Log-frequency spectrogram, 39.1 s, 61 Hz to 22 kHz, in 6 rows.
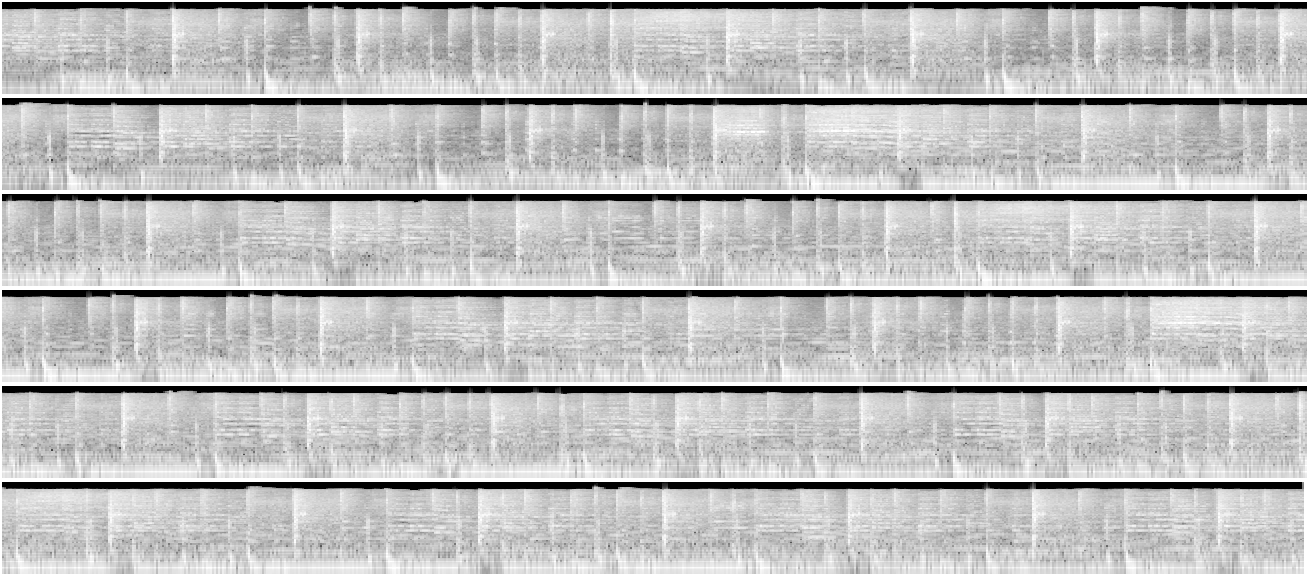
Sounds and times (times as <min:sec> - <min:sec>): Music: 0:00.0 - 0:39.1.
